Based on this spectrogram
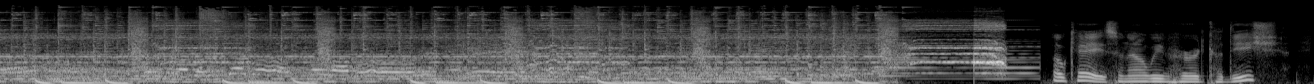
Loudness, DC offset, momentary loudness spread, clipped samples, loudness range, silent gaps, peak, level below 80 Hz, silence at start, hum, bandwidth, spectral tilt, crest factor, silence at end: -22 LUFS; under 0.1%; 4 LU; under 0.1%; 2 LU; none; -4 dBFS; -28 dBFS; 0 s; none; 16.5 kHz; -4.5 dB/octave; 16 dB; 0.4 s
